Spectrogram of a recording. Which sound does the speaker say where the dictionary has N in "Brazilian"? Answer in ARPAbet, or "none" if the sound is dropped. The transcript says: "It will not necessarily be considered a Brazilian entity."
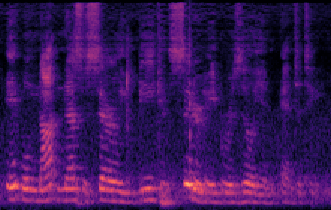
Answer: N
